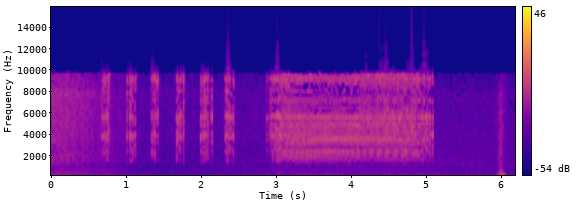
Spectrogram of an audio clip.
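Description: Cartoon fishing-reel sound effect: six ratcheting clicks, about three a second, then a continuous whirring reel-in lasting about two seconds that cuts off suddenly.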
